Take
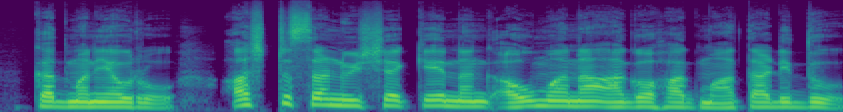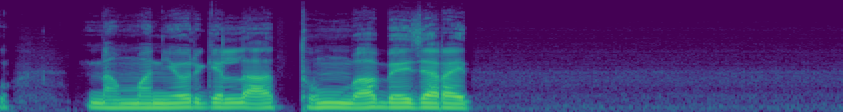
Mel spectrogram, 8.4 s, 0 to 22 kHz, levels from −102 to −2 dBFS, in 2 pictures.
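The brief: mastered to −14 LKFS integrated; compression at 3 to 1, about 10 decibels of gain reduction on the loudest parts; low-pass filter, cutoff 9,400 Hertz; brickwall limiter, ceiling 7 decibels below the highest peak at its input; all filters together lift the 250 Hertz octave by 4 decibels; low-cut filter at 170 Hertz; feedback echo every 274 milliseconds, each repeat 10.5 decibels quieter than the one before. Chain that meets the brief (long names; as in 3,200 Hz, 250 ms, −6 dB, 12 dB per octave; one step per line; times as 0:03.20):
high-pass filter 170 Hz
low-pass filter 9,400 Hz
parametric band 250 Hz +5.5 dB
downward compressor 3 to 1, threshold −29 dBFS
brickwall limiter −22.5 dBFS
repeating echo 274 ms, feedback 30%, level −10.5 dB
level +18.5 dB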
